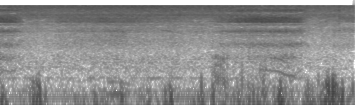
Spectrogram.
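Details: Low, rough, fluttering breath noise with short snorting bursts; snoring.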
